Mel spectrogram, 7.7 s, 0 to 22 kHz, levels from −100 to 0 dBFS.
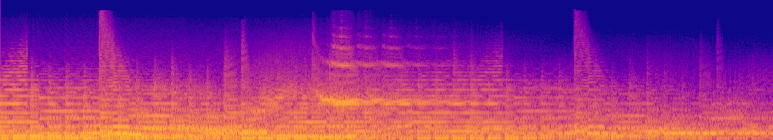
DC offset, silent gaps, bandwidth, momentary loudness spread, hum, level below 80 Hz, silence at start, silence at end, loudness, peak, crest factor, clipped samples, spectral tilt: under 0.1%; none; 9.2 kHz; 8 LU; none; -26 dBFS; 0 s; 0 s; -21 LUFS; -4 dBFS; 14 dB; under 0.1%; -8.5 dB/octave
